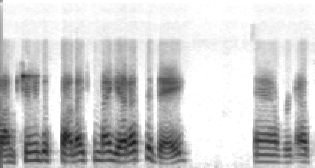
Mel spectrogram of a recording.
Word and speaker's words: Magdiela: How you pronounce it? Is it Magdiela? Magdiela. So it's Magdiela with the yeah, Ella.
